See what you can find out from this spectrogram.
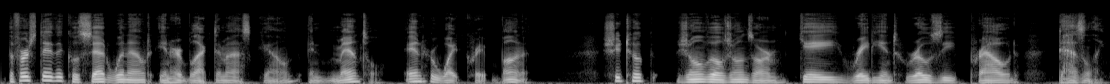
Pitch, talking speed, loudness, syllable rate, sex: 95 Hz, 155 wpm, -20 LUFS, 4.4 syllables/s, male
